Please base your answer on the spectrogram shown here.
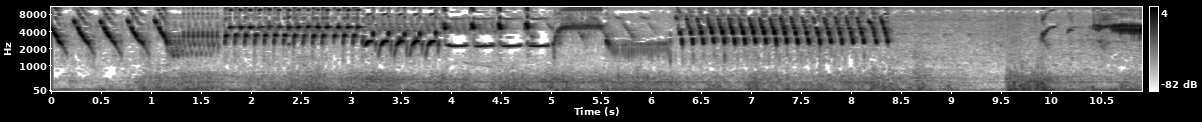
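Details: Continuous canary singing to prepare females and males for mating: falling sweeps, varied trills and steady whistled tones, a fast rolling trill, a short pause, then thin upward whistles.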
